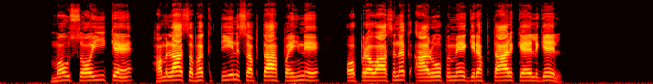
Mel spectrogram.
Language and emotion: Maithili, neutral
